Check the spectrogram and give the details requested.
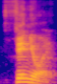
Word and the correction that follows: Fenyo: Fenyo, like Fenyo. – Fenyo. – Yo, like the E is completely silent.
